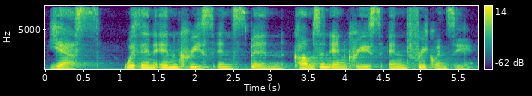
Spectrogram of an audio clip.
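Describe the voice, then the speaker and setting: A woman playing a cryptic, all-knowing otherworldly being in a sci-fi audio drama, speaking in a measured, formal, superior way. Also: sits low, darkish tone, full character voice. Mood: serene, instructive. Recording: long reverb over music.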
